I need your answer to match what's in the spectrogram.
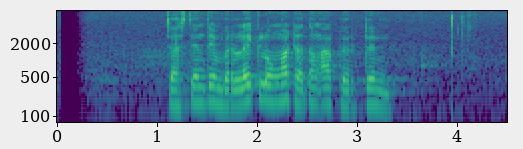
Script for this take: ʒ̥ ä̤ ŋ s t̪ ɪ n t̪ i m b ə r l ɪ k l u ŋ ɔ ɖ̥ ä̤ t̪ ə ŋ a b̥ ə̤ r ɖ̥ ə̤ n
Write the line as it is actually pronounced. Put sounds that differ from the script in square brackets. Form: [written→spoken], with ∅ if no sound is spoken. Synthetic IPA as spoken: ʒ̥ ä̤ [ŋ→∅] s t̪ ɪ n t̪ i m b ə r l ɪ k l u ŋ ɔ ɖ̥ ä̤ t̪ ə ŋ a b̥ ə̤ r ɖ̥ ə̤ n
